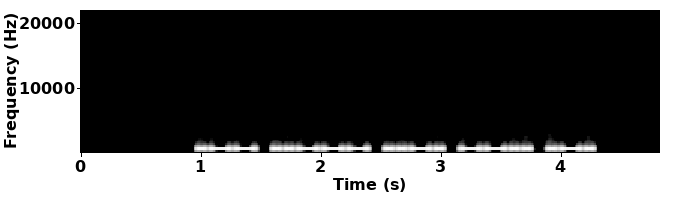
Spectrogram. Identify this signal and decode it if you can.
Morse code, heard as a keyed tone, about 22 wpm, 700 Hz. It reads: W2FZR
